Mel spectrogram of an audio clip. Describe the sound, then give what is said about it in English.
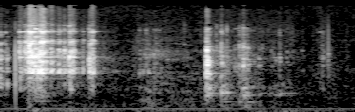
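Dishes clatter and clink as they're stacked while Jack Benny's house is cleaned up the morning after a party: a quick burst of bright ringing knocks followed by a few scattered clanks after a short pause, with a low steady hum underneath. “I was too tired last night to get all these dishes, Roy.”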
